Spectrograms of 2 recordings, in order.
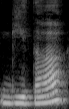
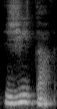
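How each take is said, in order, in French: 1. La première consonne est un g dur. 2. La première consonne est un zh doux. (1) "Il faut garder le son G" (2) "on va prononcer guitare, guitare. Et c'est faux"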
